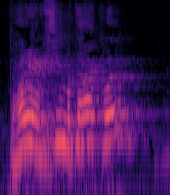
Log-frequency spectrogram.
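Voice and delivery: high, loud call for honey; calling to wife. Retold or imitated. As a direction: call out to the wife, a little pleading. Same call repeated.

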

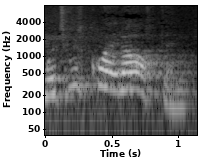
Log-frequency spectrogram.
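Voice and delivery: ordinary delivery

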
